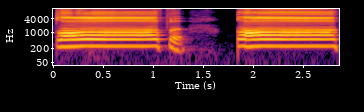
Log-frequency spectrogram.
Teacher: इसको मुंह की तरफ से अदा नहीं करना, इसको आपने ज़बान की पिछली साइड से टंग के रूट से अदा करना है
